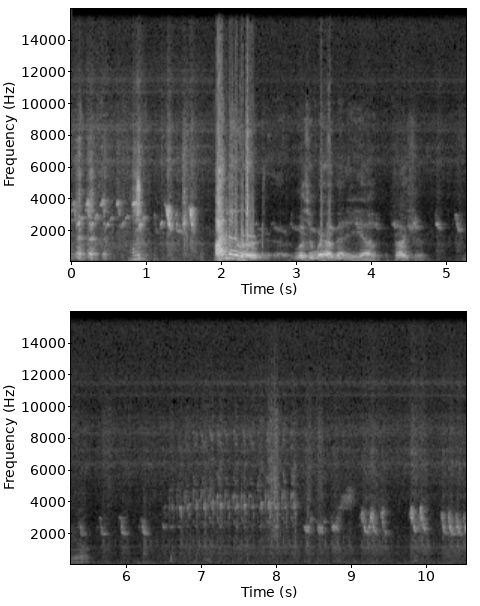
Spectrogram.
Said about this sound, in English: I think there is a bird in your chimney.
